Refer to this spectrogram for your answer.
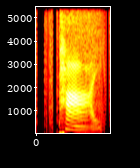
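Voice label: "paai4", Cantonese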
